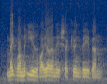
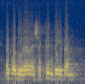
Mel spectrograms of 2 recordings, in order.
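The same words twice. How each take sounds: First: It is spoken at a slower pace. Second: It is spoken at a faster pace.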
